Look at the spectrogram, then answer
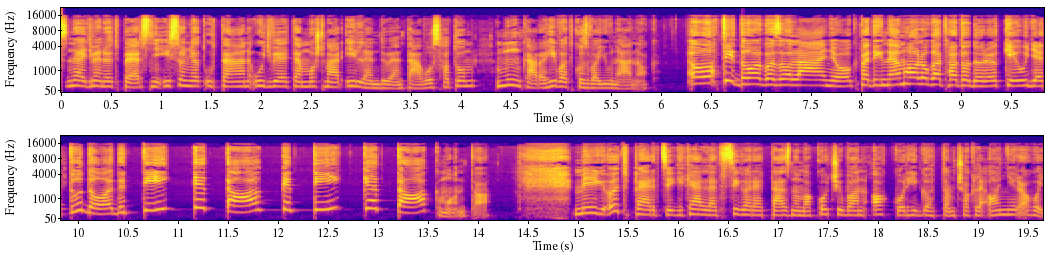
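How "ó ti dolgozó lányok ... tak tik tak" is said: magas, éneklő kioktatás; kioktató nénike. A narrator's reading. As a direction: tiktakolj magasan, tagoltan, mint az óra. Juna kioktatja a dolgozó lányt. (magas hangú, csipkelődő nénike)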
